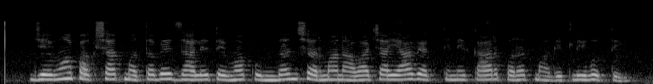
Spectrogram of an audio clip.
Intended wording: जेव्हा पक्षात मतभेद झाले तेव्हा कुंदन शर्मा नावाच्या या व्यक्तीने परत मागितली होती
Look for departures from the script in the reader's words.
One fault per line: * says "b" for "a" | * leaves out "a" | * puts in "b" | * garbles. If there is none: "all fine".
* puts in "कार"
